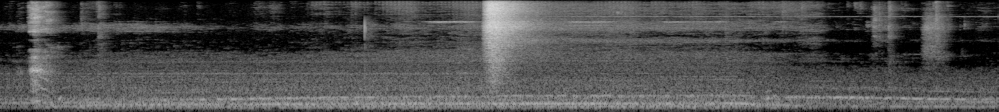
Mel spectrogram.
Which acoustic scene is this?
bus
